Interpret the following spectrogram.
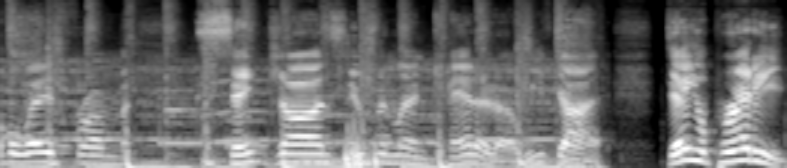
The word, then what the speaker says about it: Newfoundland: pausing and saying newfoundland oh people who say newfoundland aren't saying it right right right yeah right emphasize the found you emphasize the land okay dan why don't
